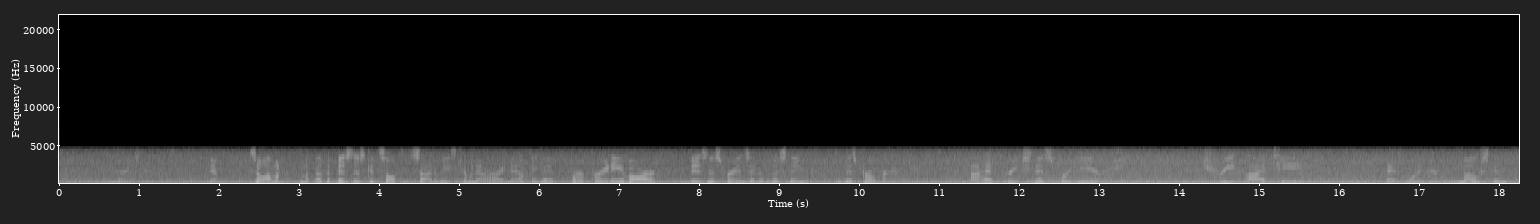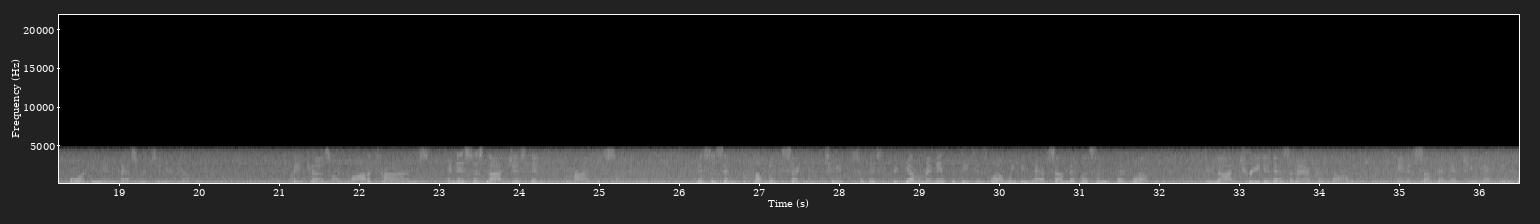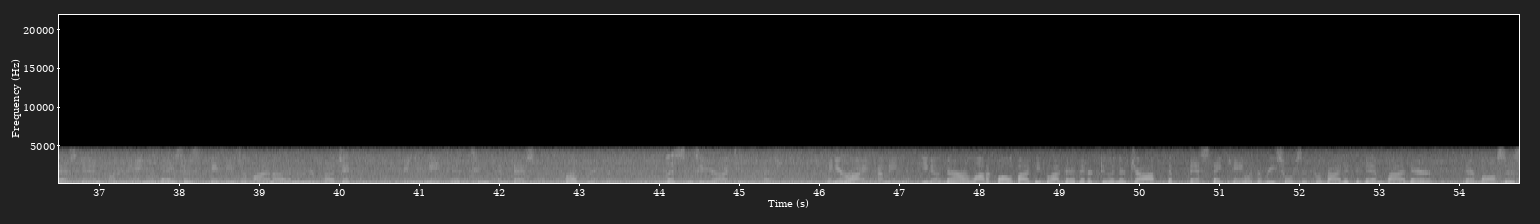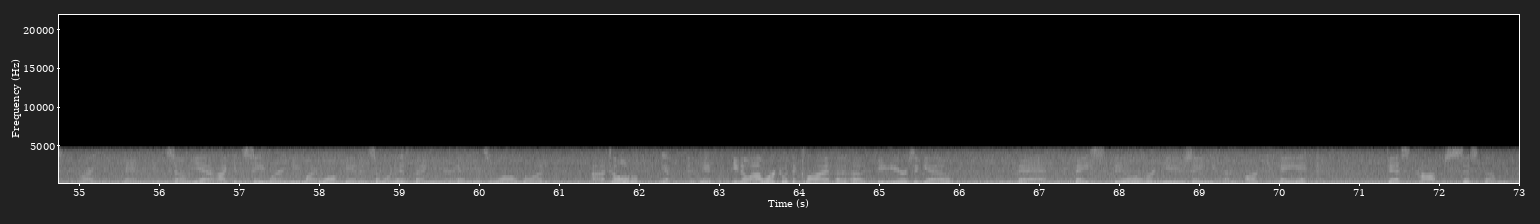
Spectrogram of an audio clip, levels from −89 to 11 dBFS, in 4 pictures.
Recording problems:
high frequencies cut off; severe; nothing above 4.5 kHz
hiss; loud; throughout; 1 dB below the speech

